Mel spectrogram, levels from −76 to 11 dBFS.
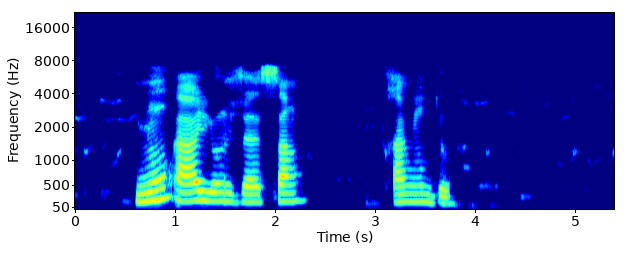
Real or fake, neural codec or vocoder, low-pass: fake; autoencoder, 48 kHz, 32 numbers a frame, DAC-VAE, trained on Japanese speech; 7.2 kHz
